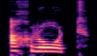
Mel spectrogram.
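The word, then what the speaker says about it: اخروٹ: Akhrot. So this word khe, it also comes from your, I would say like throat. So you'll really have to do is like akhrot.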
